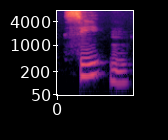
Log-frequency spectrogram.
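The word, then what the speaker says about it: סין: So we have a samech, and we have a yud, I, si. And as you remember, this is the nun sofit. Sin, sin, sin, sin.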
